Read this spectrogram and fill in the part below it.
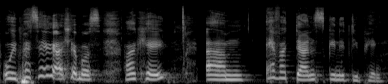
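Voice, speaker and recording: A woman hosting a podcast, bubbly and quick to laugh, mixing English and Zulu in casual chat. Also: on the high side. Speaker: podcast host.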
